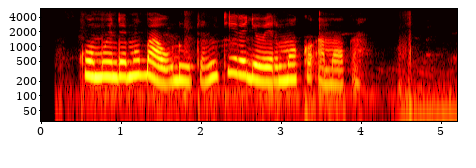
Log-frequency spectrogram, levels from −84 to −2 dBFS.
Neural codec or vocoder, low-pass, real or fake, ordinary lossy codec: none; 5.4 kHz; real; none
